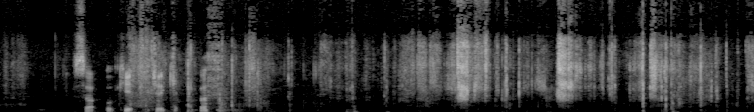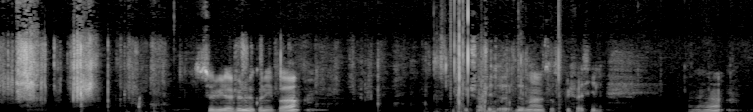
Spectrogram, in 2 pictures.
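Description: Paper pages rustle and flip as a book is leafed through.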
